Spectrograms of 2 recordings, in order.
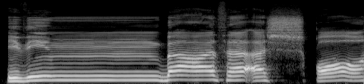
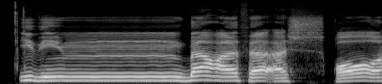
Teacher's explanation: nun mimga aylanib ketadi. Chunki ba yo'l qilib kelyapti.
